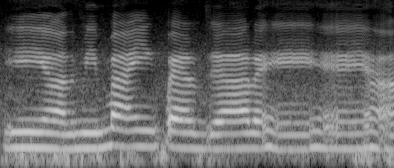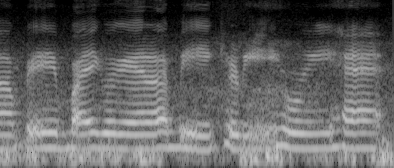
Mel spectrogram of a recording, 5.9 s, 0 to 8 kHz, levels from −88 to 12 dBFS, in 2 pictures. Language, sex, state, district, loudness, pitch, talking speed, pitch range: Hindi, female, Haryana, Rohtak, -14 LUFS, 240 Hz, 150 wpm, 235-250 Hz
